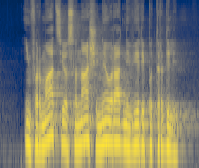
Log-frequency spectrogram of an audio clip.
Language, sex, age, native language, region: Slovenian, male, 30-49, Slovenian, Savinja region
